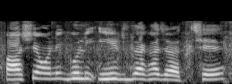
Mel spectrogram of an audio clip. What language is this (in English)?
Bangla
